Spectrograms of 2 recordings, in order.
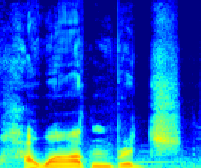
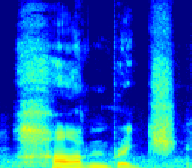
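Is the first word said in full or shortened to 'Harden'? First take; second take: full; shortened. First: The first word is said in full, as spelled. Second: The first word is shortened to sound like 'Harden'. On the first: The speaker calls it wrong. "Not Hawarden Bridge" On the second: The speaker calls it right.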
